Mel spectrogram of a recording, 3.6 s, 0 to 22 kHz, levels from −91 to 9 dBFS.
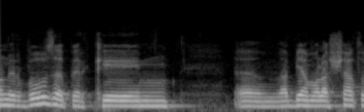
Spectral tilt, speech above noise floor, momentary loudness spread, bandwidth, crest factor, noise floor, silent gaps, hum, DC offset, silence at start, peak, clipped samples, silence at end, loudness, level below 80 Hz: -9.5 dB/octave; 27 dB; 9 LU; 7.2 kHz; 14 dB; -51 dBFS; none; none; under 0.1%; 0 s; -10 dBFS; under 0.1%; 0 s; -26 LUFS; -56 dBFS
